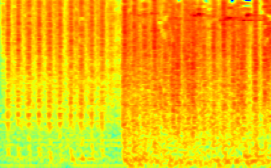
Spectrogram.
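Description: Rapid automatic gunfire in a shooting video game, loud and continuous, with sharp repeated shots intensifying partway through.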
